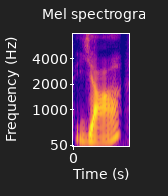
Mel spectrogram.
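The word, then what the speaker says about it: ja: The letter J is always going to sound like the yes in yes. So the German word for yes, yah, is pronounced ya.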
